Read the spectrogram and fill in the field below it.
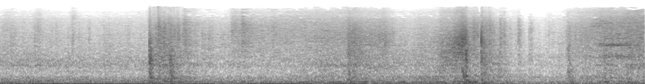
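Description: Wooden boards knock and thud inside a van.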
